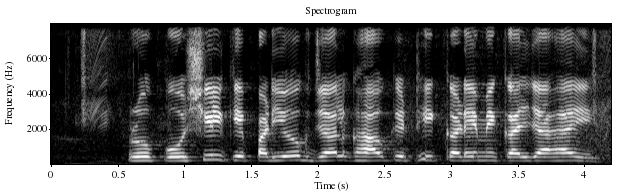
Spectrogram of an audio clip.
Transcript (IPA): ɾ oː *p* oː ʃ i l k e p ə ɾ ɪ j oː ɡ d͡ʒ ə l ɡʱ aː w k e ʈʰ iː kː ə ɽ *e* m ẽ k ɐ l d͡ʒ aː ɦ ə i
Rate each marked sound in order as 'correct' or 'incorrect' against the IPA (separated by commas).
correct, correct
